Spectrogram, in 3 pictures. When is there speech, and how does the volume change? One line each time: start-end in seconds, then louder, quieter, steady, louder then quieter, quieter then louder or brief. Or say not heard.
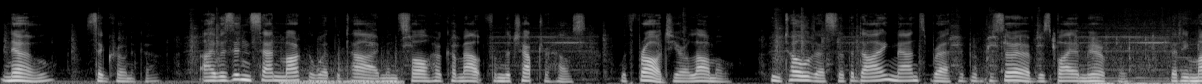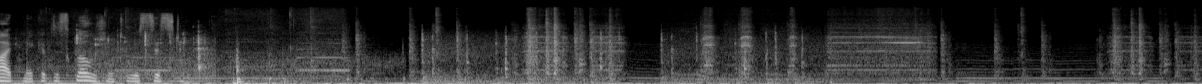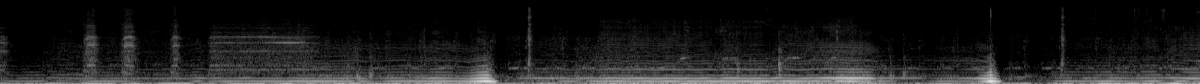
0.0-13.9 steady.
